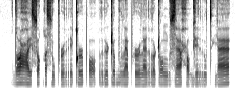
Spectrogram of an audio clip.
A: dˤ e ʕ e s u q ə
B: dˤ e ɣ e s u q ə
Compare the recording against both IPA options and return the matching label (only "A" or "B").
A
